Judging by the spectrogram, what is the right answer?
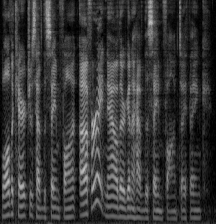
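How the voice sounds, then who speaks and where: A man's voice: medium pitch, lively intonation, brisk, a bit bright. A man streaming game development, chatting casually and thinking aloud in a rambling, playful way as he works at his computer. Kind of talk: casual livestream chat while working. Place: indoors at a computer desk.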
